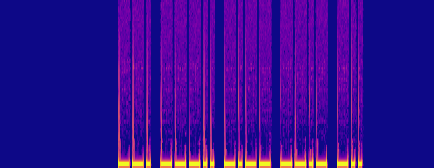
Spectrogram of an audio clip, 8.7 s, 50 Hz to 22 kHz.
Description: Morse code, heard as a keyed tone, about 17 wpm, 700 Hz. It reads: G8YQD
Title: DXCC-100 Call Signs - 5 Characters - Repeated 2x - 17wpm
